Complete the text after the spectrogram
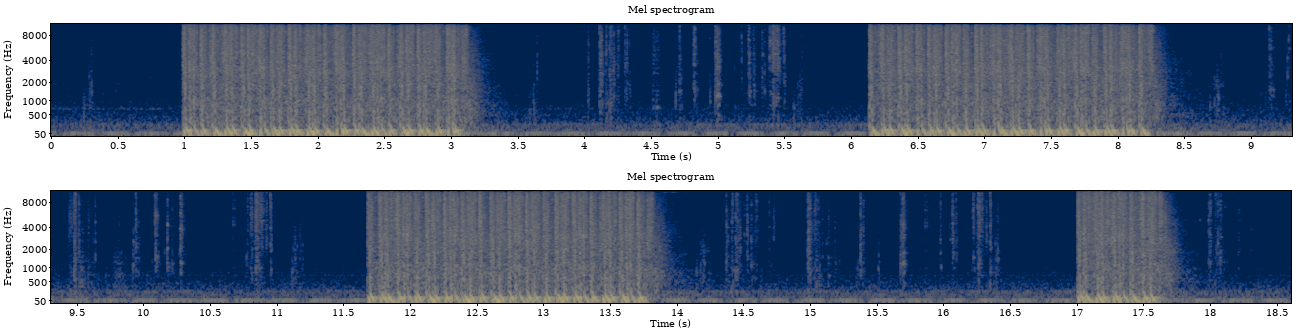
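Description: An automatic gun fires loud, rapid bursts in a room.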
